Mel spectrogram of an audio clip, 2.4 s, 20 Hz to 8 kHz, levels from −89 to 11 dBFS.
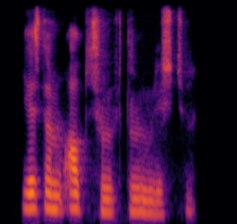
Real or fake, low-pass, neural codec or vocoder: fake; 7.2 kHz; autoencoder, 22.05 kHz, a latent of 192 numbers a frame, VITS, trained on one speaker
